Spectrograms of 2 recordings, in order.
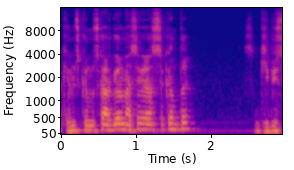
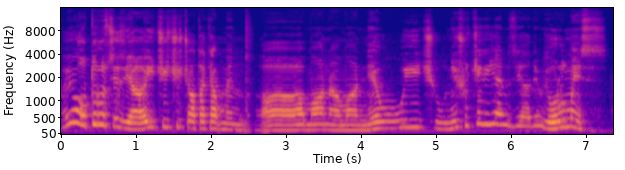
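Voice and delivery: sarcastic; 7 semitones higher than usual. Real, not acted. Mocking his passive team.

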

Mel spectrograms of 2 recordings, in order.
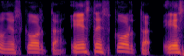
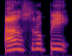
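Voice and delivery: anstropy stressed on the first syllable, AN; stress on antepenult; 10 semitones higher, slower than usual. Shown as a demonstration. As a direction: hold the accent on AN in anstropy. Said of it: "ahí se sigue manteniendo en la". (anstropy con el acento en la primera sílaba, AN)

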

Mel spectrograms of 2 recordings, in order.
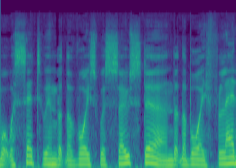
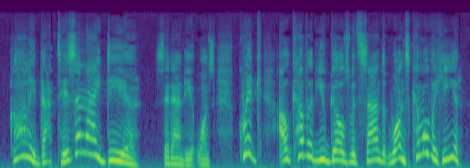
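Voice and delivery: higher, eager and urgent; excited; 9 semitones higher than usual. A narrator's reading. Andy to the girls, eager and urgent. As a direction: seize the idea and rush.

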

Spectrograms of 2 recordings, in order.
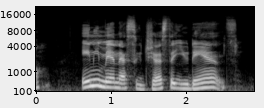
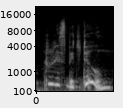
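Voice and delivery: whispered gossip; 6 semitones higher, 9 dB quieter than usual. Retold or imitated. Curious people gossiping about her job, whispered. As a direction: whisper it like a nosy onlooker.

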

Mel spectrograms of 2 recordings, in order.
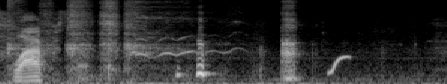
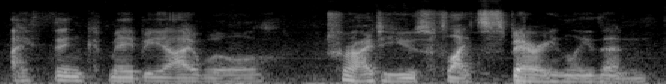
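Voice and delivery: sheepish quiet; 6 semitones lower, 10 dB quieter than usual. Acted. Sky speaks sheepishly after landing.

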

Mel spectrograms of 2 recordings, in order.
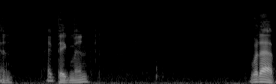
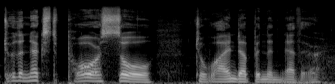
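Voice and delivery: storyteller voice; 2 semitones higher, 3 dB louder than usual. Pretend. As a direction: read the dead man's note solemnly. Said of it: "I'm gonna make a storyteller voice".

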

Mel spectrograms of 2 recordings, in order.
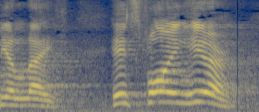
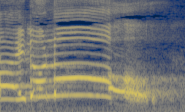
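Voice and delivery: mock clueless excuse; 13 semitones higher, much slower than usual. Mocking someone's clueless excuse.

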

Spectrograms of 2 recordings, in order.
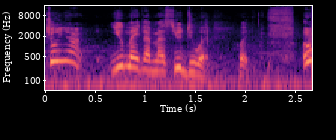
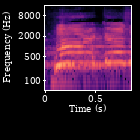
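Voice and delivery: put-on kid voice; 8 semitones higher, 3 dB louder than usual. Child adoring his markers.

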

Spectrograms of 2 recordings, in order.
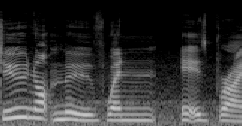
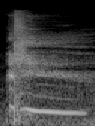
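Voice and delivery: high shaky sigh; 11 semitones higher, 5 dB quieter than usual. Real, not acted. After scare.

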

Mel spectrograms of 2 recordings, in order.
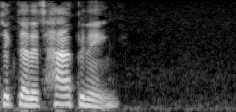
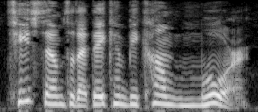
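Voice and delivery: ordinary talk

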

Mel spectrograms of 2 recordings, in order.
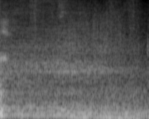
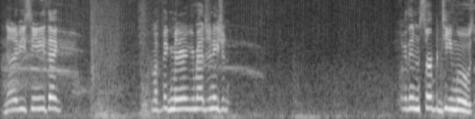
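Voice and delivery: much higher, fast, giddy teasing; gleeful taunting; 10 semitones higher, faster than usual. Real, not acted. Player sneaking past enemies, giddy and gloating.

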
